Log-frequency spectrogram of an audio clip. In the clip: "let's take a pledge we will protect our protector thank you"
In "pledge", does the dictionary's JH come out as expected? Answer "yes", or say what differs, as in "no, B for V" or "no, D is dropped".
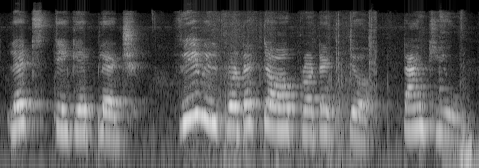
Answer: yes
